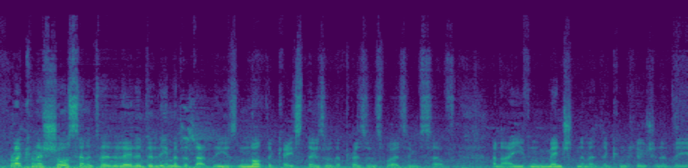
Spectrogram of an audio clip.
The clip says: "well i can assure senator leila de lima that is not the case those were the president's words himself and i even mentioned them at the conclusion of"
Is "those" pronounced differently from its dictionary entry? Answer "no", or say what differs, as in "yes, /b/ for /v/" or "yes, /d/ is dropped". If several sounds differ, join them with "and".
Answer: no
